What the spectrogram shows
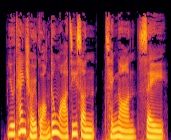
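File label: Chinese Cantonese female IVR; voice over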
